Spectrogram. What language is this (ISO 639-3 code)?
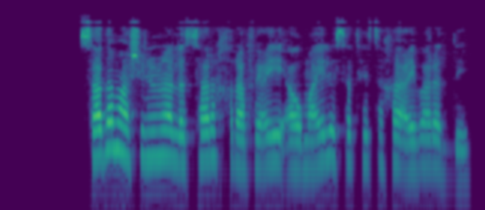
pus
